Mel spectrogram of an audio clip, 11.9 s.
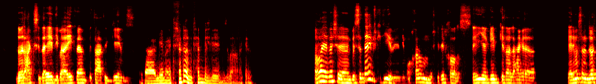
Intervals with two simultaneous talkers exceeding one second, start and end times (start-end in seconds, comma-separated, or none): none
